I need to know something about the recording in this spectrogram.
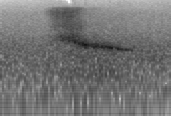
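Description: A single soft gust of wind sweeps through trees, a breathy rustling hiss that swells and fades within about a second, carrying a faint falling whistle, with no voices.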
